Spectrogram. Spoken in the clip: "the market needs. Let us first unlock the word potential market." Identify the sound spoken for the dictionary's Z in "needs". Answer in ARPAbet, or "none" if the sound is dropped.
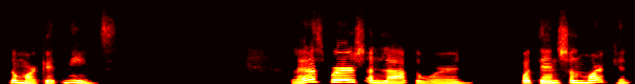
S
